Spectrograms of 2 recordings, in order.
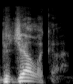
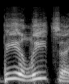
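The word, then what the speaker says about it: Bjelica: bialitza whose name look looks like you you pronounce it bajellica but b eliza he looks like he's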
